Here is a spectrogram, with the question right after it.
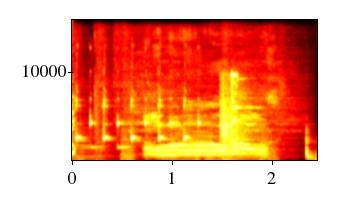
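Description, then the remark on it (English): A voice imitates the hiccups of the story character Hasty, who starts hiccuping again after drinking no-hiccup juice. A few short, abrupt vocal yelps are followed by a long, squeaky, pitched whine, then one more sharp hiccup at the end. Loud and alone, with no talking. “Hasty started hiccuping again.”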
